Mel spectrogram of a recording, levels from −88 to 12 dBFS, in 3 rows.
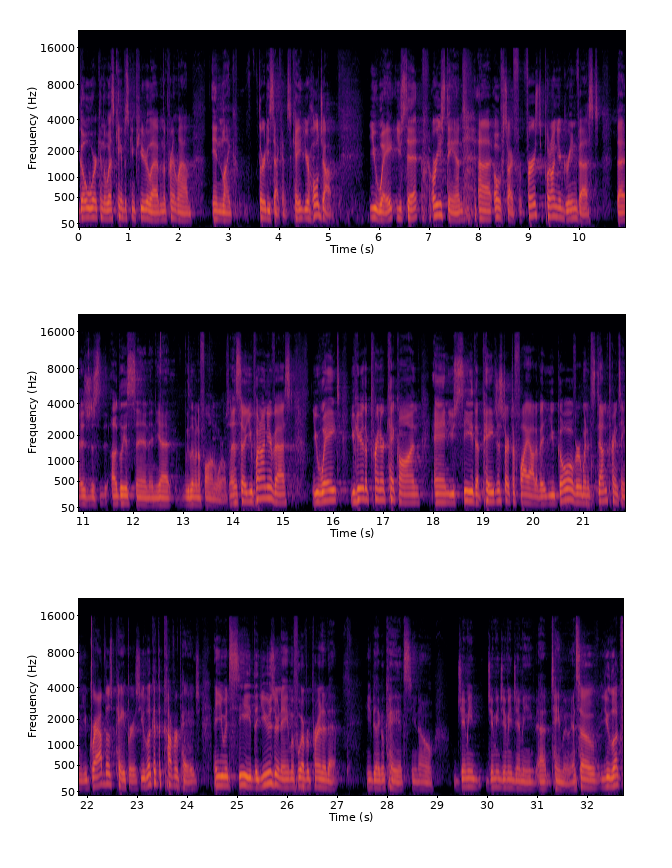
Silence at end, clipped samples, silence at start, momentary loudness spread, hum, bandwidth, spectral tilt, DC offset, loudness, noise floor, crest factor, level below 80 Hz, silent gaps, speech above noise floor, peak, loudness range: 0 s; under 0.1%; 0 s; 9 LU; none; 16 kHz; -4 dB/octave; under 0.1%; -30 LUFS; -57 dBFS; 18 dB; -74 dBFS; none; 27 dB; -12 dBFS; 5 LU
